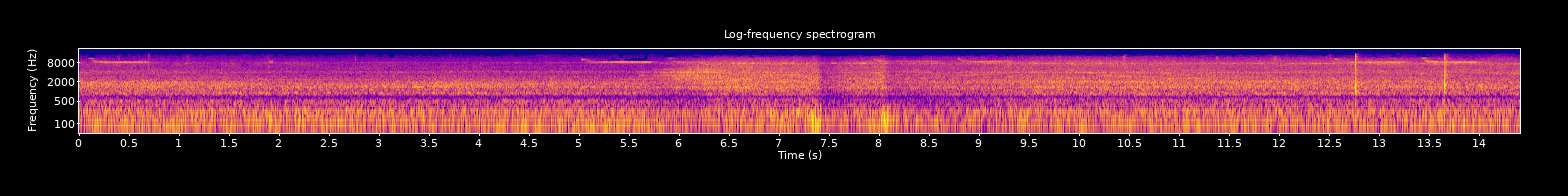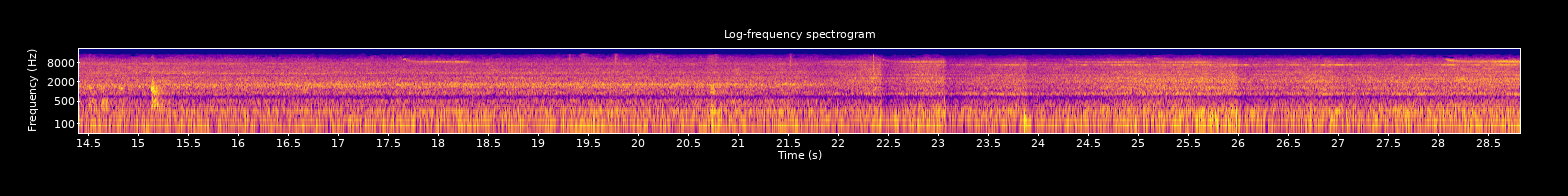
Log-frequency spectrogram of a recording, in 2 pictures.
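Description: Steady rumble and hiss of an Airbus A320-family jet airliner's engines at taxi power.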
